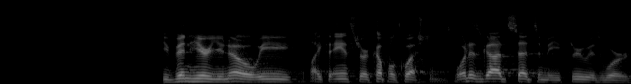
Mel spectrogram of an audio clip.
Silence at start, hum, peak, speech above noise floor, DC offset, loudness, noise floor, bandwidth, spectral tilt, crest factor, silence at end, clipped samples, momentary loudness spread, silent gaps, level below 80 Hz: 1.65 s; none; -24 dBFS; 38 dB; under 0.1%; -43 LUFS; -81 dBFS; 18.5 kHz; -4.5 dB/octave; 22 dB; 0 s; under 0.1%; 12 LU; none; -88 dBFS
